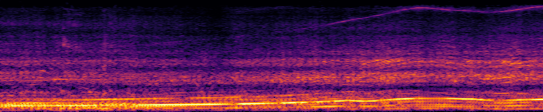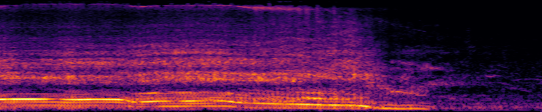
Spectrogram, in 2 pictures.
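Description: Chevrolet Silverado pickup doing a burnout: the engine is held at high revs, its pitch climbing and dipping several times, over the steady noise of rear tyres spinning on pavement. The engine drops off suddenly near the end.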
